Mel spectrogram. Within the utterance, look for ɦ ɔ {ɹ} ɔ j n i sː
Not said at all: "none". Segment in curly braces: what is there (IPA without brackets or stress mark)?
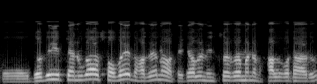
l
